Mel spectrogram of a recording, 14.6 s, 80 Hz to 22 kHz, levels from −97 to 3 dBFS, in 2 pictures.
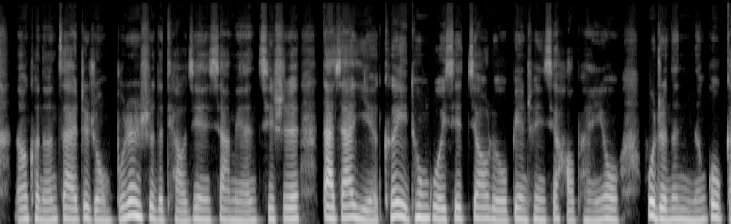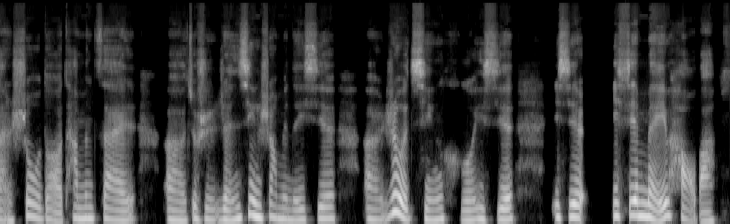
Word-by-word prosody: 然 180 - -4
后 - - +1
可 190 0 -3
能 170 +1 -2
在 185 -1 -2
这 205 - -2
种 170 -3 -3
不 185 - -6
认 240 +1 +5
识 210 -1 -3
的 175 - -2
条 165 -2 -6
件 180 0 -2
下 175 +1 -5
面， 165 0 -3
其 180 +3 -4
实 190 +1 0 0.2
大 205 - +4
家 205 +2 +1
也 180 -5 0
可 225 - -1
以 220 - +4
通 210 +2 +3
过 200 -2 0
一 - - +2
些 195 +2 -2
交 195 +1 -3
流 175 -3 -1
变 185 +2 -2
成 180 +2 -4
一 175 - -1
些 170 +3 -4
好 170 -3 -6
朋 165 0 -6
友， 185 0 -1 0.3
或 245 - +6
者 190 -3 +3
呢 185 +1 -1
你 180 -1 -1
能 165 +2 -2
够 215 +2 +2
感 175 -4 -5
受 220 +3 -1
到 185 -5 -2
他 205 +8 -6
们 195 0 +2
在， 180 -4 -3 0.3
呃， 170 -3 -1
就 200 - -3
是 185 -1 -3
人 180 +1 +1
性 230 +2 +5
上 215 -1 -2
面 185 -2 -1
的 170 - -2
一 180 - -1
些， 195 +3 -1 0.3
呃， 185 -2 -3
热 255 +4 +6
情 180 -1 +1
和 165 -2 -4
一 190 - +1
些 180 +2 +1 0.3
一 220 - -1
些 215 +1 +4 0.2
一 235 - +3
些 250 +2 +5
美 225 -4 +7
好 210 -5 -3
吧。 155 +1 -3
185 Hz, 285 characters per minute, -22 LUFS, 175-200 Hz, 0.3 s, 美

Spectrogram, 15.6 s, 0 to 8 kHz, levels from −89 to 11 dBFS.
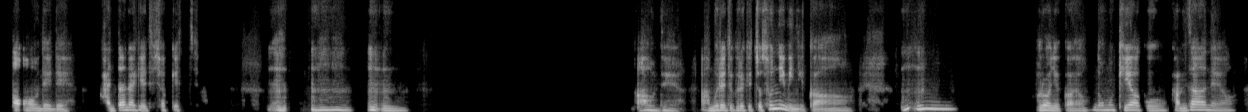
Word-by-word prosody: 어어, 140 -2 +4
네네. 130 -1 -3 0.4
간단하게 165 +3 +3
드셨겠죠. - - -6 1.1
음 - - 0 0.3
음. 175 -1 0 0.2
음음. 145 -6 0 2.9
아우, 160 -2 +1
네. 135 -4 -6 0.2
아무래도 160 0 +2
그랬겠죠, 145 -2 0
손님이니까. 135 - +2 0.6
음음. 250 0 +2 1.0
그러니까요. 150 -3 0
너무 175 -1 -2
귀하고 155 -4 +1
감사하네요. 155 -1 +1
155 Hz, 190 characters per minute, -21 LUFS, 140-180 Hz, 2.9 s, 어어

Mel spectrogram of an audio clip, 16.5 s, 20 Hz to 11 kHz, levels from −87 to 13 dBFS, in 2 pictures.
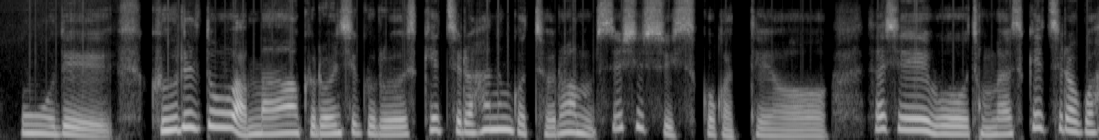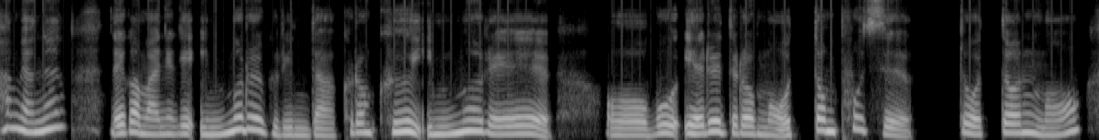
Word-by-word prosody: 어 200 -2 +1
네. 150 -8 0 0.3
글도 330 +5 +4
아마 190 +4 +3
그런 190 +1 +1
식으로 180 -5 0
스케치를 245 0 -1
하는 285 +4 +3
것처럼 205 -2 -2
쓰실 330 +2 -1
수 190 - 0
있을 165 - -3
것 175 - -4
같아요. 140 -1 -6 0.3
사실 285 -3 +3
뭐 185 -2 +2
정말 175 +1 -3
스케치라고 260 - -2
하면은 285 +3 +1 0.3
내가 205 +4 +2
만약에 185 0 -2
'인물을 240 +11 +2
그린다.' 160 -4 -5
그럼 220 0 -2
그 235 -1 +3
인물의 185 -1 +2 0.4
어 160 -1 -1
뭐 195 +5 +1
예를 200 +5 +4
들어 190 -2 +1
뭐 165 -3 -3
어떤 165 - +1
포즈 235 - -2 0.4
또 215 - -2
어떤 210 +3 0
뭐 175 +10 -3
195 Hz, 270 characters per minute, -22 LUFS, 175-245 Hz, 0.4 s, 글도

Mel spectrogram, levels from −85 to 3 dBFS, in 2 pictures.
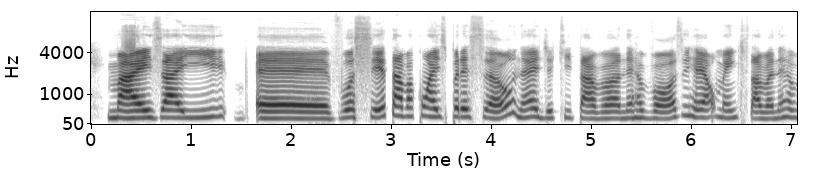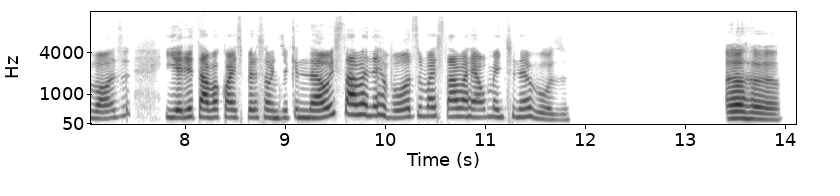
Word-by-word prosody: Mas 235 +1 +7
aí, 245 +3 +1 0.3
eh, 220 -1 +5
você 245 +3 -5
estava 285 0 +2
com 300 -1 -5
a 270 - +4
expressão, 260 -4 -2
né, 260 +1 -2
de 225 0 -10
que 240 +1 -17
estava 215 -1 -2
nervosa 225 +3 -5
e - - -9
realmente 250 -1 -4
estava 210 0 -4
nervosa, 240 - -8 0.3
e 245 -1 -3
ele 245 +2 +1
estava 255 -1 +2
com 255 - -6
a 250 - +1
expressão 245 0 -8
de 235 +1 -9
que 255 - -13
não 240 +2 0
estava 340 -2 +2
nervoso, 285 -2 -6
mas 290 +1 -6
estava 270 0 -1
realmente 260 +1 -7
nervoso. 195 -10 -10 1.6
Aham. 200 -5 +1
245 Hz, 140 wpm, -20 LUFS, 220-265 Hz, 1.6 s, Mas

